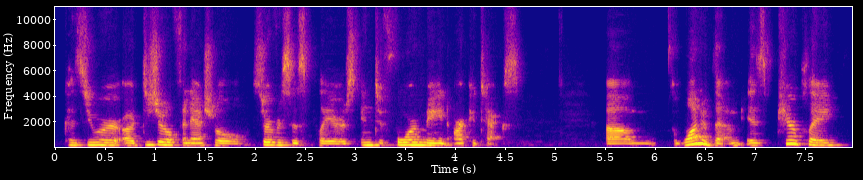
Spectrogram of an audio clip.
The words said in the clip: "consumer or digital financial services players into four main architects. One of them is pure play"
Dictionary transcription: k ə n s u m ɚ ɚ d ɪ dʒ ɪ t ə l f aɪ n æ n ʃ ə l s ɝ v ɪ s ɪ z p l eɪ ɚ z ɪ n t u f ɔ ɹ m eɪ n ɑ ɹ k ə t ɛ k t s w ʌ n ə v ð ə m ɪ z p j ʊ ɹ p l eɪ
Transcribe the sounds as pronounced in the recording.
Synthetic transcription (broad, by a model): k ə n s u m ɚ ɚ d ɪ dʒ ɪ t l f aɪ n æ n ʃ l s ɝ v ɪ s ɪ z p l eɪ ɚ z ɪ n t u f ɔ ɹ m eɪ n ɑ ɹ k ə t ɛ k t s w ʌ n ə v ð ə m ɪ z p j ʊ ɹ p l eɪ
